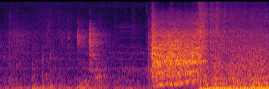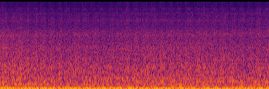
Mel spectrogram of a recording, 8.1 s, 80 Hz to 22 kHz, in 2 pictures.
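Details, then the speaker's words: 2011 Ford F-250 Super Duty, 115,000 miles, intermittent stalling, no codes, another shop blamed the fuse box: cranks, catches and settles into steady even idle with no misfire or knock; stall cause not confirmed. "look everything looks normal when it's running you know so nothing weird but it just does that just quit"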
